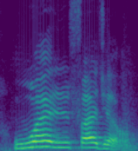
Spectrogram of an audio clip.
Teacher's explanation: لام ساکن ہے، اس کو ہلانا نہیں ہے، اس میں توسط آئے گا، یعنی لام کے مخرج پہ آواز جاری رہے گی · واو سب سے پہلے آ رہا ہے، جس کے لیے اپنے ہونٹوں کو ہمیں مکمل طور پر گول کرنا ہے۔ ہونٹ گول کریں گے واو کی ادائیگی کے لیے، اور پھر واو کے اوپر فتحہ کی حرکت ہے۔ · فا میں ہمس ہوتی ہے، یہ اس کی صفت ہے۔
